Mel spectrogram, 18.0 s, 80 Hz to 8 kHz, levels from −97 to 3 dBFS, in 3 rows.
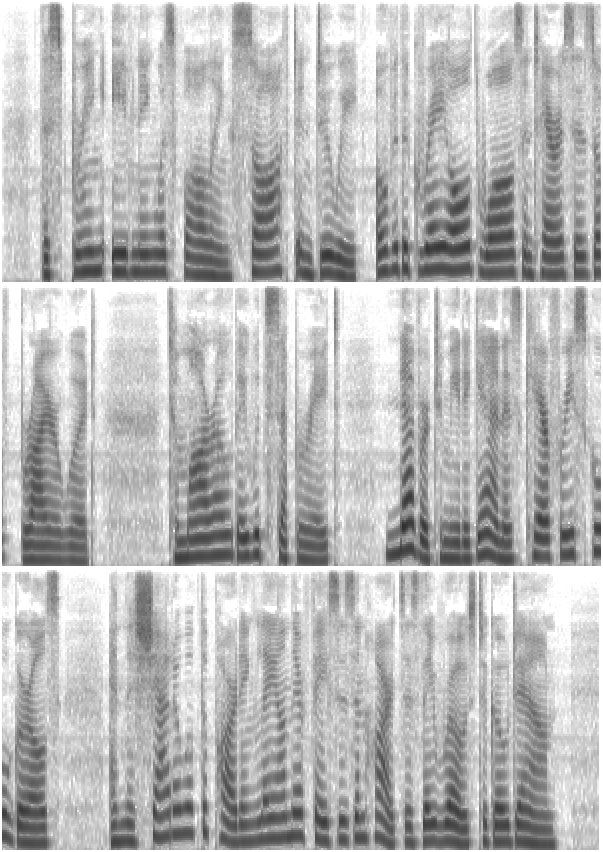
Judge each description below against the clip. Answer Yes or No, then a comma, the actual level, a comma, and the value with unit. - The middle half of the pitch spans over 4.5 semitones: No, average, 3.7 semitones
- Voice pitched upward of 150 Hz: Yes, medium, 185 Hz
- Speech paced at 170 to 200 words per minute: No, average, 155 wpm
